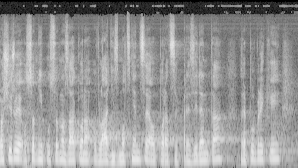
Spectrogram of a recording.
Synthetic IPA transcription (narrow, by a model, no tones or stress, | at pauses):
ɾosʃɪr̝ujɛʔo̞so̞bɲiːpuːso̞bnost̪zaːko̞naʔovlaːdɲizmo̞t͡sɲɛnt͡sɛaopoɾat̪t͡sɛpɾɛzɪdɛnt̪a | ɾɛpublɪkɪ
